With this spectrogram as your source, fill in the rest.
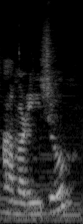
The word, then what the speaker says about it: amarillo: here V is D and Double L is show so Amarillo birthday red is I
